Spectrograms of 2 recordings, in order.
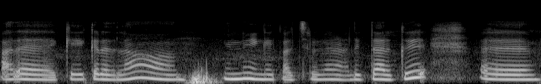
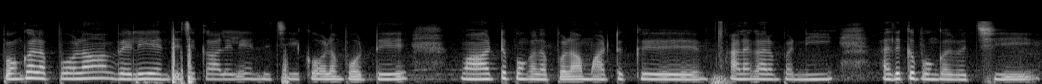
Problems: none marked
